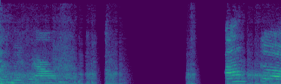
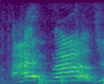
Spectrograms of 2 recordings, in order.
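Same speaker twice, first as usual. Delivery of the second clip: shouting; 6 semitones higher, 15 dB louder than usual. Real, not acted. Child shouting at the hidden Santa.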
